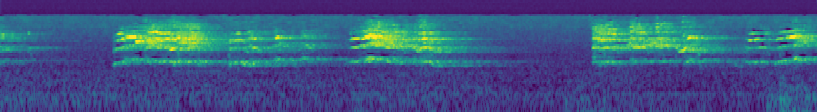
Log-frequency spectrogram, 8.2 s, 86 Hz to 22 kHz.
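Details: Wild peregrine falcon chicks being fed at their nest in Orange, Australia, 23 October 2023, utter three loud bouts of hoarse, harmonic begging wails separated by quieter pauses.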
